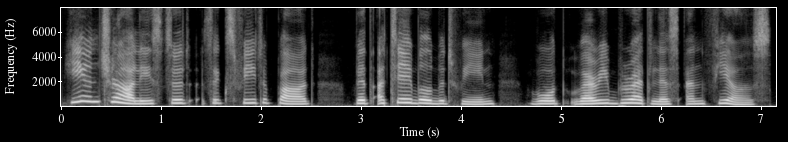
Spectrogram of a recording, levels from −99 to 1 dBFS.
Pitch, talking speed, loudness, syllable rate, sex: 245 Hz, 135 wpm, -17 LUFS, 3.9 syllables/s, female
